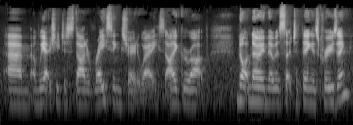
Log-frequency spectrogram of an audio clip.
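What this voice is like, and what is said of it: Cornish English accent. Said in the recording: “The accent obviously tells us something of a story. You grew up in Cornwall ... yep, accents there”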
